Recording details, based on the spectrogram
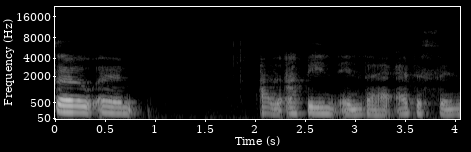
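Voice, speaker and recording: A woman speaks at a very slow pace. Her voice is somewhat breathy. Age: 60s. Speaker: ex-member sharing her story. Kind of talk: personal testimony to camera. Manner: hesitant, many fillers.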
